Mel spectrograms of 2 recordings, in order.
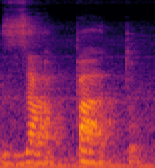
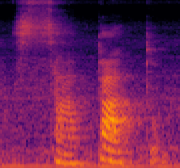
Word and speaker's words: zapato: gente erra isso tá o som da letra z não é um som que faz vibração em espanhol então eu não vou ler zapato não você vai ler como se fosse o nosso cedilha do português sempre tá então fica sapato Sara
